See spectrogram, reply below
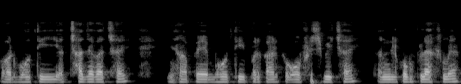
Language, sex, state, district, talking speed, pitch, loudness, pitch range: Maithili, male, Bihar, Samastipur, 260 wpm, 120 Hz, -27 LUFS, 115-125 Hz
